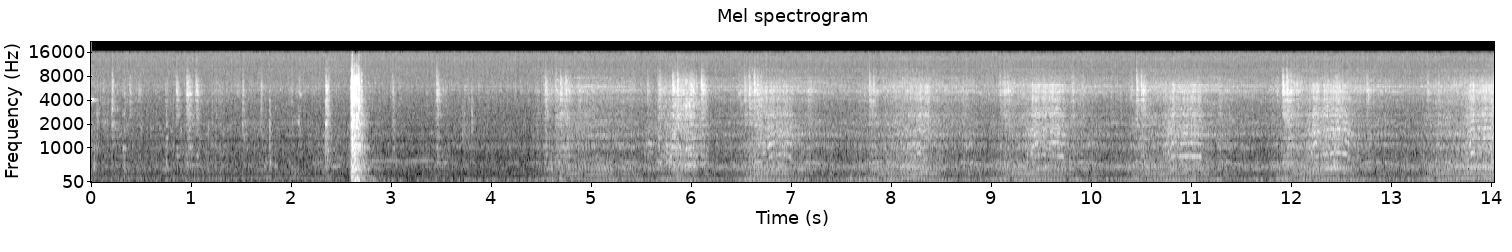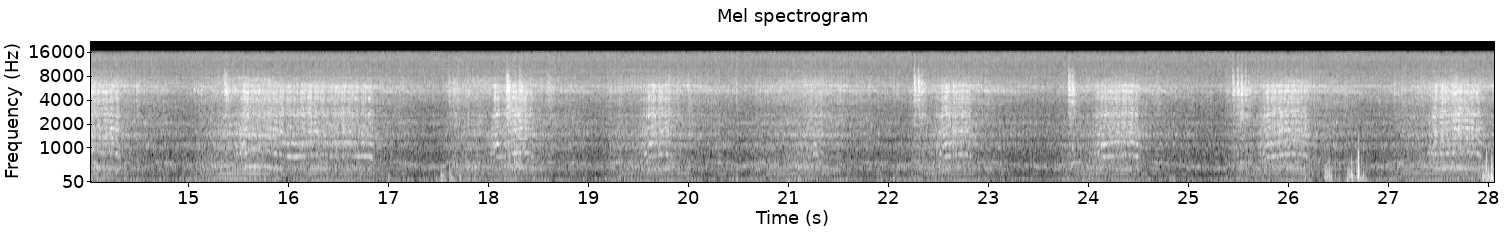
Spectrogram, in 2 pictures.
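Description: A VAZ Oka microcar's door slams shut about two and a half seconds in. Then the engine is revved up and down in repeated surges about every two seconds while the car stays put in the snow, the driver trying to get it unstuck.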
